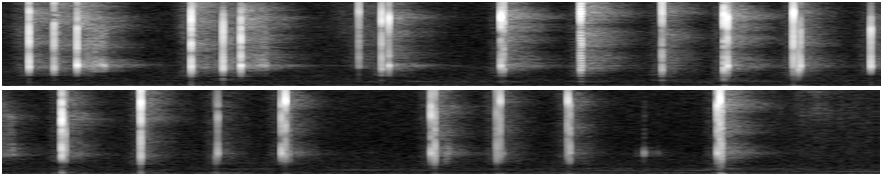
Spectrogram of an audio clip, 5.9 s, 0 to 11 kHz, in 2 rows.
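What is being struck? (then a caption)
Steel mesh microphone grille. Fingers wearing metal thimbles, in fingerless gloves, tap and scratch the hollow, domed steel mesh grille of a large condenser microphone. About 21 sharp, bright metallic clicks land in an uneven rhythm, each dying away almost instantly, with a faint low hum in the gaps between them.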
